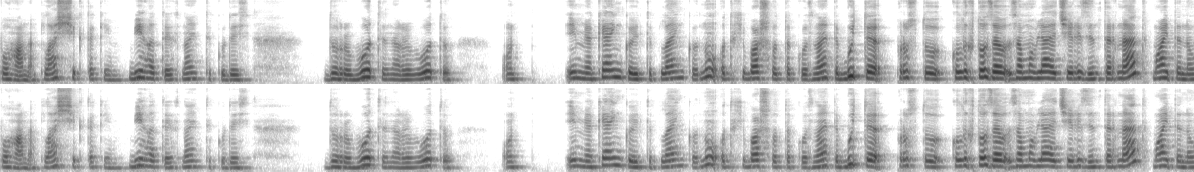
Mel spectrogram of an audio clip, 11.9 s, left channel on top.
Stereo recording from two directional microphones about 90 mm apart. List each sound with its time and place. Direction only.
0.0 s speech: 25° left (ahead or behind)
5.6 s speech: 30° left (ahead or behind)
